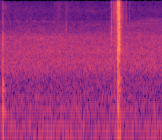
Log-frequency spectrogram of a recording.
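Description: An arrow being pulled out of an archery target: a light click at the start, then one short, sharp pull sound near the end as the shaft comes free.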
